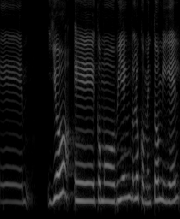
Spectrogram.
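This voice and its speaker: Against a quiet background, a woman speaks with a high pitch and fairly even intonation. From Lima, Peru. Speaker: network marketing businesswoman; presenter. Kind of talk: business presentation. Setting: stage with audience. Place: hall. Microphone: handheld.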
